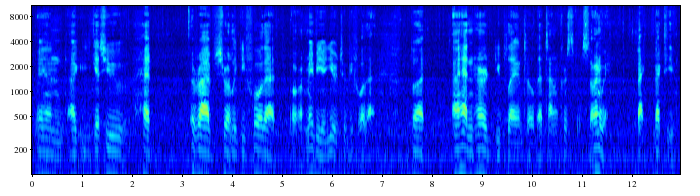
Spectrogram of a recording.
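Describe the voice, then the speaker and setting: A man at a moderate pace, with big swings in loudness and long, frequent pauses. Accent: American. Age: 50s. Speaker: musician and interviewer. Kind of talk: casual interview. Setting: in a parked car.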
